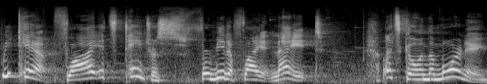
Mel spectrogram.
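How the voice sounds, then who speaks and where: Over clear background noise, a put-on character voice that sounds female talks at a moderate pace and a fairly high pitch. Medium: read story. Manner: hesitant, stammering.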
